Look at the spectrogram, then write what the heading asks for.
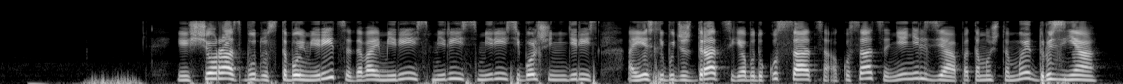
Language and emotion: Russian, angry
